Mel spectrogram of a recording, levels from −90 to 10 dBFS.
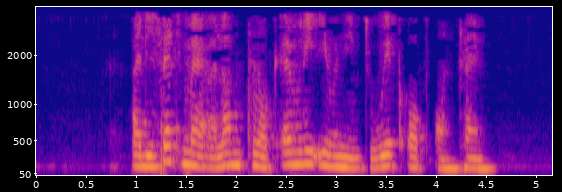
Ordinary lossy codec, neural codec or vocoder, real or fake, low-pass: MP3, 16 kbps; codec, 44.1 kHz, 3.4 kbps, Pupu-Codec; fake; 3.6 kHz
